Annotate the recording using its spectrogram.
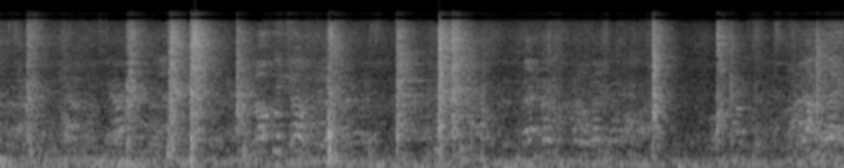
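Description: Eskrima sticks striking during sparring exchanges: about ten sharp cracks, some in quick doubles, with a lull in the middle before two more strikes near the end.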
